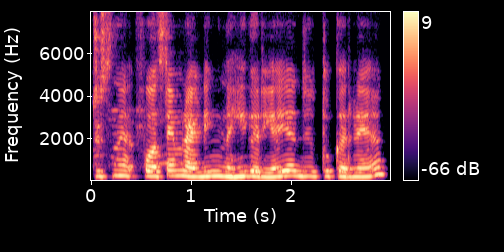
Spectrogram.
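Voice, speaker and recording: A woman tells a story to her vlog in a lively, animated way. Her voice sits a little high, and she drops English words into her sentences. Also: fairly quick. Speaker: vlogger. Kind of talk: casual storytelling.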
